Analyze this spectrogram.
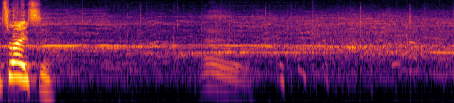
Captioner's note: audience cheers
